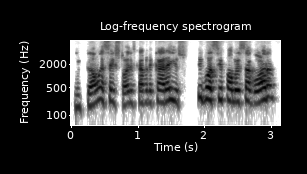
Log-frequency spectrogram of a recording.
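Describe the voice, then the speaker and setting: This Brazilian digital entrepreneur, a guest on a podcast, speaks in a high, rapid-fire voice with a slightly mellow quality and no room sound. His casual, slangy interview talk is earnest and emphatic, full of repeated phrases for emphasis.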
